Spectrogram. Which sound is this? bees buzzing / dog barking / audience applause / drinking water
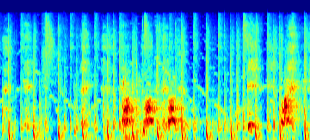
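dog barking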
